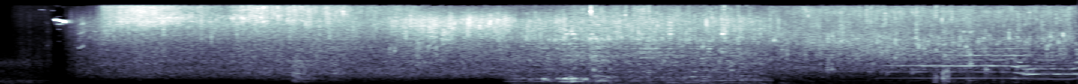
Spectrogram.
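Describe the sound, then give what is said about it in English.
A shower in a fancy shower booth in a village in Rajasthan bursts on abruptly and keeps running as a steady hiss of spraying water, with faint tonal squeaks appearing near the end. “And there's this fancy shower booth, which a farmer comes, or whatever, a villager comes”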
